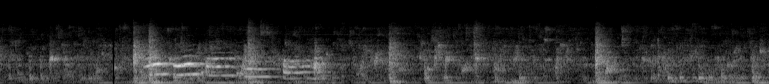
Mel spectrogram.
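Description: Water sloshes and splashes in a home bathtub as a small child is bathed, with gurgling, bubbling bursts and scattered splashes at close range, loudest early on and then settling into intermittent movement.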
